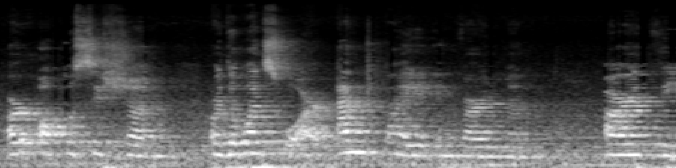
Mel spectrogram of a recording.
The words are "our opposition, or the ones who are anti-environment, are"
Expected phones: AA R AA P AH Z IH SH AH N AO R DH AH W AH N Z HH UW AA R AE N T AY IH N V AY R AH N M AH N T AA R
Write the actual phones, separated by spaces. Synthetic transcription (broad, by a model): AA R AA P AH S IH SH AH N AO R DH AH W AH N S HH UW AA R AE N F AY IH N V AY R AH N M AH N T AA R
